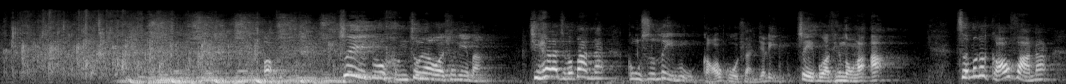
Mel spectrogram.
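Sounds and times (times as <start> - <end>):
audience applause: 0.0 - 3.6
speech: 2.6 - 9.0, 9.6 - 10.6.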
